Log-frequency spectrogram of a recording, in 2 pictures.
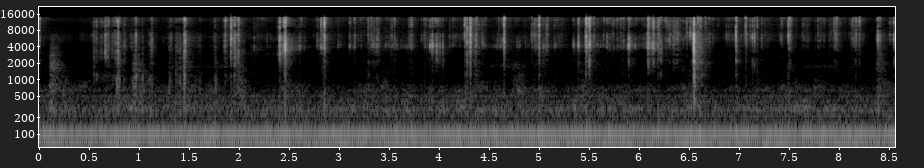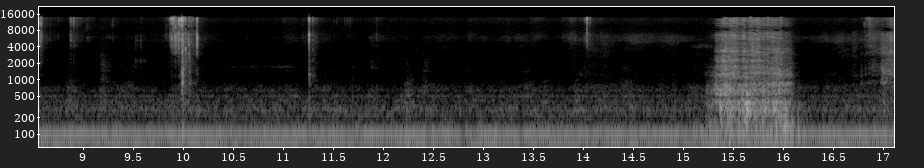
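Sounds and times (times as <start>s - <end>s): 
steady low hum: 0.0s - 17.1s
crisp crackles and snaps of crunchy sandwiches: 0.5s - 9.1s, 9.7s - 10.2s.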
